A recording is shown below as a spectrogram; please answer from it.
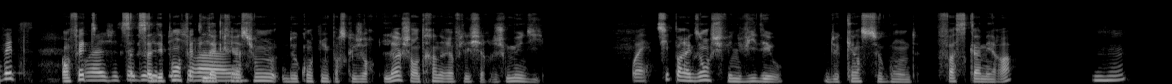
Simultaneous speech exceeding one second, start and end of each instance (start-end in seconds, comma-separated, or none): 0.8-2.3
